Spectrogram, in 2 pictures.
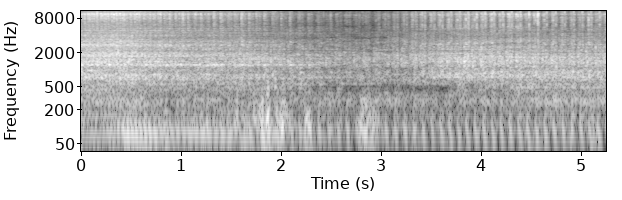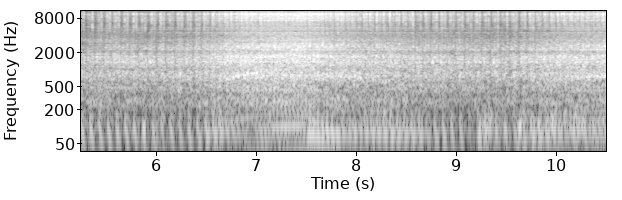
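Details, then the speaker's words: Sundiro Honda CBF125T motorcycle idling, recorded on a phone: steady idle with a fast, light ka-ka-ka metallic rattle throughout, fairly loud but not affecting riding. Ticking rattle at idle; owner calls it timing chain noise, not confirmed. "现在应该非常明显，就那个咔咔咔咔的那个声音。是不是挺响的呀？但不影响骑行嘛。"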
